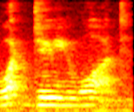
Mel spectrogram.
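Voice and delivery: big, deep, resounding, booming voice. Storyteller retelling the voice that came from the mountain, booming voice. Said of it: "this booming voice comes through".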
